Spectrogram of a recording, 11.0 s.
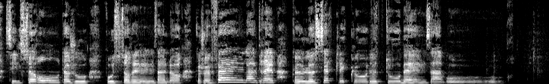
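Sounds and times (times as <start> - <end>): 
person singing soprano: 0.0 - 10.3.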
